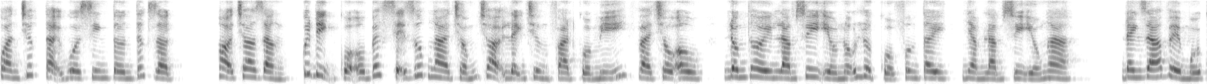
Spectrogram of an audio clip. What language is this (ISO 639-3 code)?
vie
